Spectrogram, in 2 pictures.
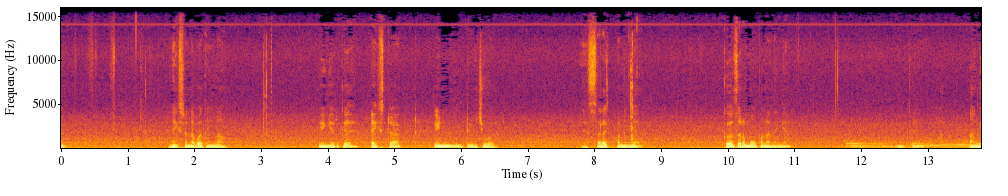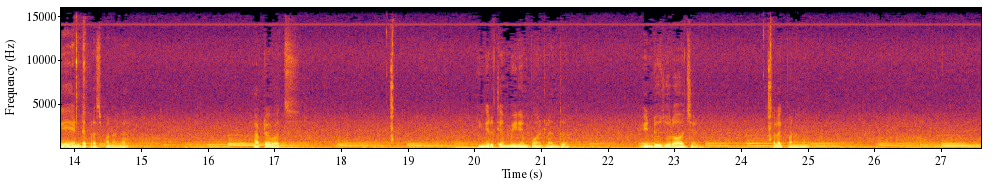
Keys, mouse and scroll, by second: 8.7 click, 18.9 click, 25.6-26.6 scroll up 1, 26.6-27.6 scroll up 1.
